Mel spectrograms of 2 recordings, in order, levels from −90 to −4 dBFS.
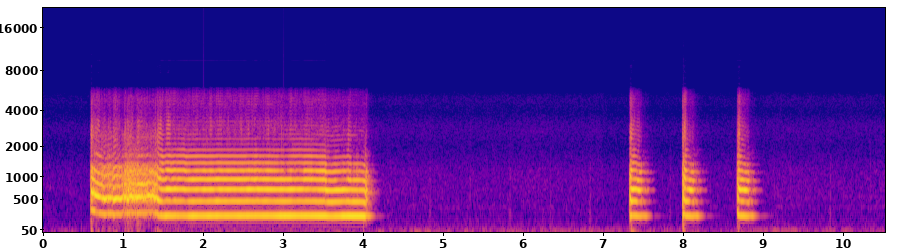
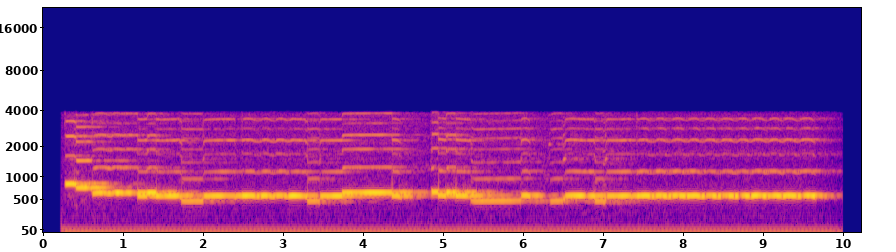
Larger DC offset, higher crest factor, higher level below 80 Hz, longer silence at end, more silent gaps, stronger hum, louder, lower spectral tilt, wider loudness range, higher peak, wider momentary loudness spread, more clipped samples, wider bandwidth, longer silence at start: second, under 0.1% vs 1%; about the same, 12 dB vs 12 dB; about the same, -52 dBFS vs -50 dBFS; first, 1.6 s vs 0.25 s; neither; neither; first, -12 LUFS vs -18 LUFS; first, -9 dB/octave vs -5.5 dB/octave; first, 13 LU vs 2 LU; about the same, -4 dBFS vs -6 dBFS; first, 10 LU vs 7 LU; neither; first, 5.6 kHz vs 4 kHz; first, 0.6 s vs 0.25 s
